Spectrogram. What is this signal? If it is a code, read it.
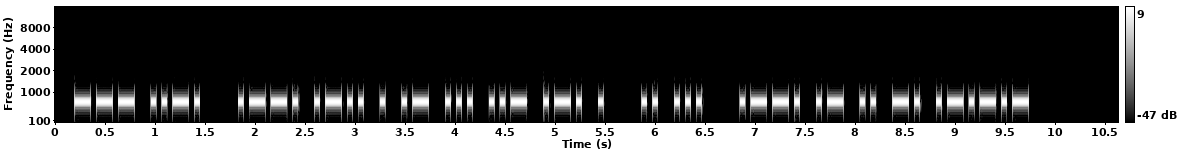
Morse code, heard as a keyed tone, about 22 wpm, 700 Hz. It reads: OF PLEASURE IS PAIN.
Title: Sentences from Top 1600 Words 22wpm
